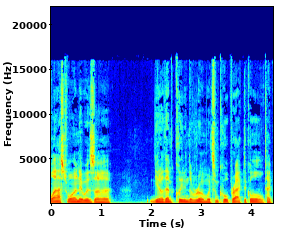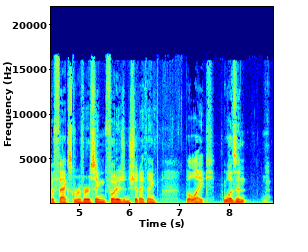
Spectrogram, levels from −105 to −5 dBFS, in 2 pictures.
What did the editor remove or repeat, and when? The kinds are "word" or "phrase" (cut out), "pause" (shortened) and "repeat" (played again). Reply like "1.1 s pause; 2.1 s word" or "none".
3.2 s word; 4.3 s word; 4.9 s word; 7.9 s word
